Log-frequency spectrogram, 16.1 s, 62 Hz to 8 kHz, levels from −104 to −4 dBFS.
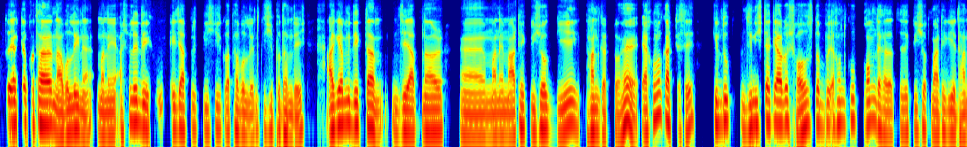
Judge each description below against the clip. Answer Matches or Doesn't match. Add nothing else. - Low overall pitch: Matches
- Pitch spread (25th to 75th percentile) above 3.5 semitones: Matches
